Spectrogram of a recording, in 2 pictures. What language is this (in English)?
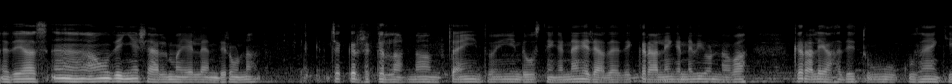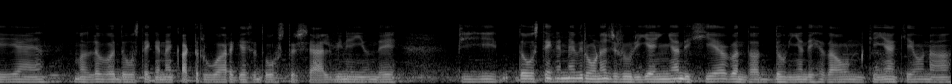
Dogri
